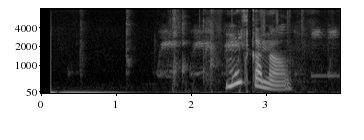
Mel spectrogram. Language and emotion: Russian, neutral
